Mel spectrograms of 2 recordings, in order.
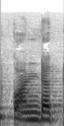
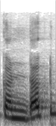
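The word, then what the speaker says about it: conduct: बात बताती चलूँ कि जब हम कॉन्डक्ट कहते हैं तो इसका मतलब रवैये होते हैं और इसकी प्रोनाउंसिएशन कॉन्डक्ट होती है। लाइन नंबर 7 में देखिए, ये वर्ड कॉन्डक्ट मैं पढ़ रही हूँ, लेकिन इसी वर्ड को हम कंडक्ट भी पढ़ते हैं जब हम इसे वर्ब के तौर पर यूज़ करते हैं।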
